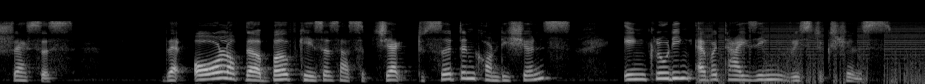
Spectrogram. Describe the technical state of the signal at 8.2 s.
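Computer activity noise runs from 6.96 s through the end of the clip, so it is present at 8.2 s. Shifting load in the machine's processor, graphics card or mouse disturbs the ground it shares with the audio circuitry, and that disturbance lands in the signal as a buzzy, chirping texture pulsing at around 300 Hz. It sits roughly 20 dB below the speech and tracks the computer's activity rather than anything in the speech.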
